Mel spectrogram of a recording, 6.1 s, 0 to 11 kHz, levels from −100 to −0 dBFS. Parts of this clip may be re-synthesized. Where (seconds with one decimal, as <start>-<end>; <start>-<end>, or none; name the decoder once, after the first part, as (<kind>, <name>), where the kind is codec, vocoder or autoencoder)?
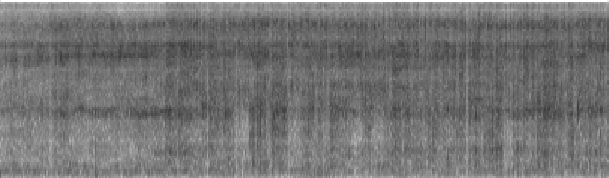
0.0-6.1 (codec, SNAC)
